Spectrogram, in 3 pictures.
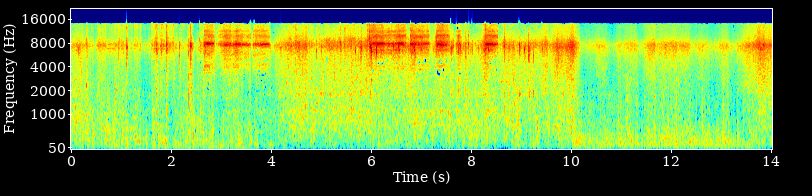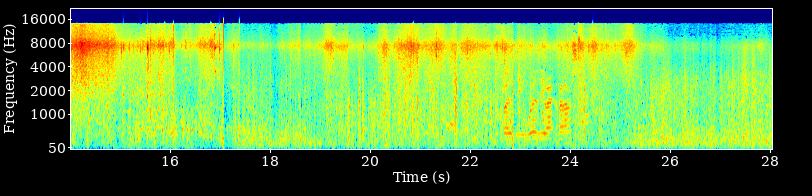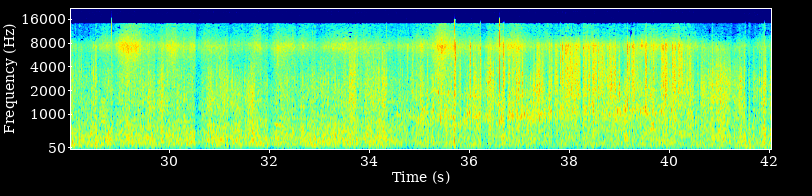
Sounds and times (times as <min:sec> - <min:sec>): Sailboat, sailing ship: 0:00.0 - 0:42.0.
